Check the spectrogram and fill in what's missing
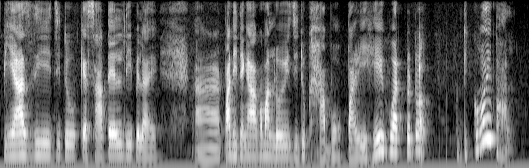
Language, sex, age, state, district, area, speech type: Assamese, female, 45-60, Assam, Dibrugarh, rural, spontaneous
